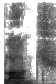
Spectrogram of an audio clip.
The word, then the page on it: blanch: anglais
